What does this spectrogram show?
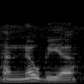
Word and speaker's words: Honobia: We have many reports right here in southeastern Oklahoma near a place called Ho Nubby. It's spelled Honobia, but they pronounce it Honobi for some reason.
